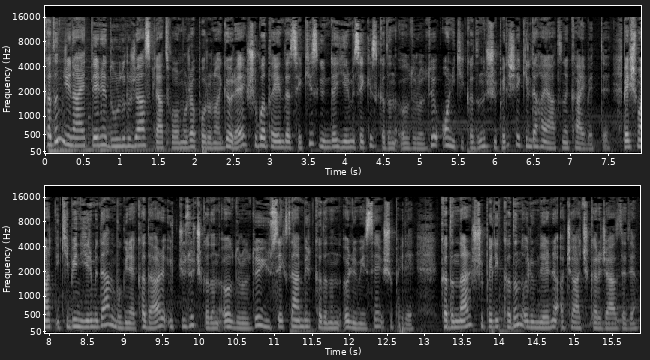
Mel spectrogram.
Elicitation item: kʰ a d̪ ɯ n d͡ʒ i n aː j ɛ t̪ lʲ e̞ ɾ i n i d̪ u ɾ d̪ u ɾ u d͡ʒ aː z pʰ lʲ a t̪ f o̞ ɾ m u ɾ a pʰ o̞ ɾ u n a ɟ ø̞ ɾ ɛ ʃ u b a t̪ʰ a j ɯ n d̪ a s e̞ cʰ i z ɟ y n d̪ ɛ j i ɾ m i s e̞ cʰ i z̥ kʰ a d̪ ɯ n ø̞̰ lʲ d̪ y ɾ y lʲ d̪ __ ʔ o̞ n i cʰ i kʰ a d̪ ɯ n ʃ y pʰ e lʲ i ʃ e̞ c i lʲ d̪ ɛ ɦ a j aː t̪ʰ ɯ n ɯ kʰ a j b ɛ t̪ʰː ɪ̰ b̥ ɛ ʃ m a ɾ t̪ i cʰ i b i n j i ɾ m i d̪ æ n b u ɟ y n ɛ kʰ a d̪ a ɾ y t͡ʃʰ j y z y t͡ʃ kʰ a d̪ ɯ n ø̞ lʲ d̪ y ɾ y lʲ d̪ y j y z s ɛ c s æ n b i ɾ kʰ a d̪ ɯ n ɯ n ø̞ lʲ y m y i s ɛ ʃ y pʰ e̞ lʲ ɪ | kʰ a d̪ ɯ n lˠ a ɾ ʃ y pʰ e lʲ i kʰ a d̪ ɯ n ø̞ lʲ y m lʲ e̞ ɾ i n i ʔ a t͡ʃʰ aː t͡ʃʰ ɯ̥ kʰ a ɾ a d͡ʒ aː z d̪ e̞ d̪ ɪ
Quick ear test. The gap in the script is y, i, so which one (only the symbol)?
y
